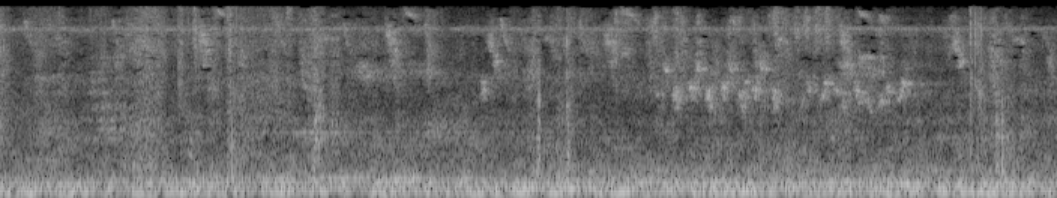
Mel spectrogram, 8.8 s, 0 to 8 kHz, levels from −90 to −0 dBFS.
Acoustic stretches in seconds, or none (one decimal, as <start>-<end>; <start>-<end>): 0.0-8.8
